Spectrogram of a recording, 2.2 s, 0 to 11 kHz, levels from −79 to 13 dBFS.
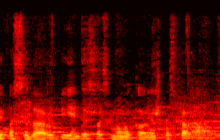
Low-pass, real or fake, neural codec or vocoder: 9.9 kHz; fake; codec, 16 kHz in and 24 kHz out, 2.2 kbps, FireRedTTS-2 codec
